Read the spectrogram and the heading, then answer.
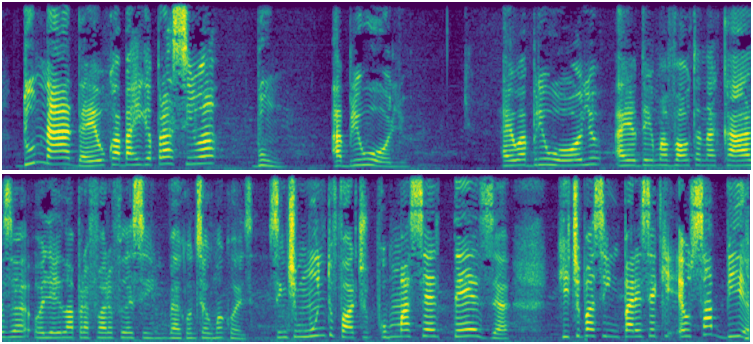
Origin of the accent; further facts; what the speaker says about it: São Paulo, Brazil; moved away as an adult; now in Rio de Janeiro, Brazil; Eu sou de São Paulo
